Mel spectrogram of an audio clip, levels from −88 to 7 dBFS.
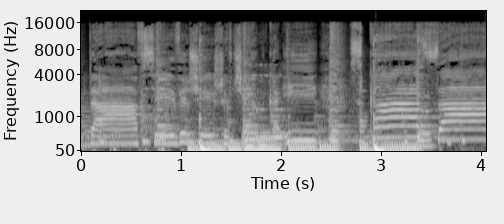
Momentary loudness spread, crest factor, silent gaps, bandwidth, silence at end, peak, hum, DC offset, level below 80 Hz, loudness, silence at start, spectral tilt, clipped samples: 4 LU; 12 dB; none; 16.5 kHz; 0 s; 0 dBFS; none; under 0.1%; -16 dBFS; -14 LUFS; 0 s; -4.5 dB/octave; under 0.1%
